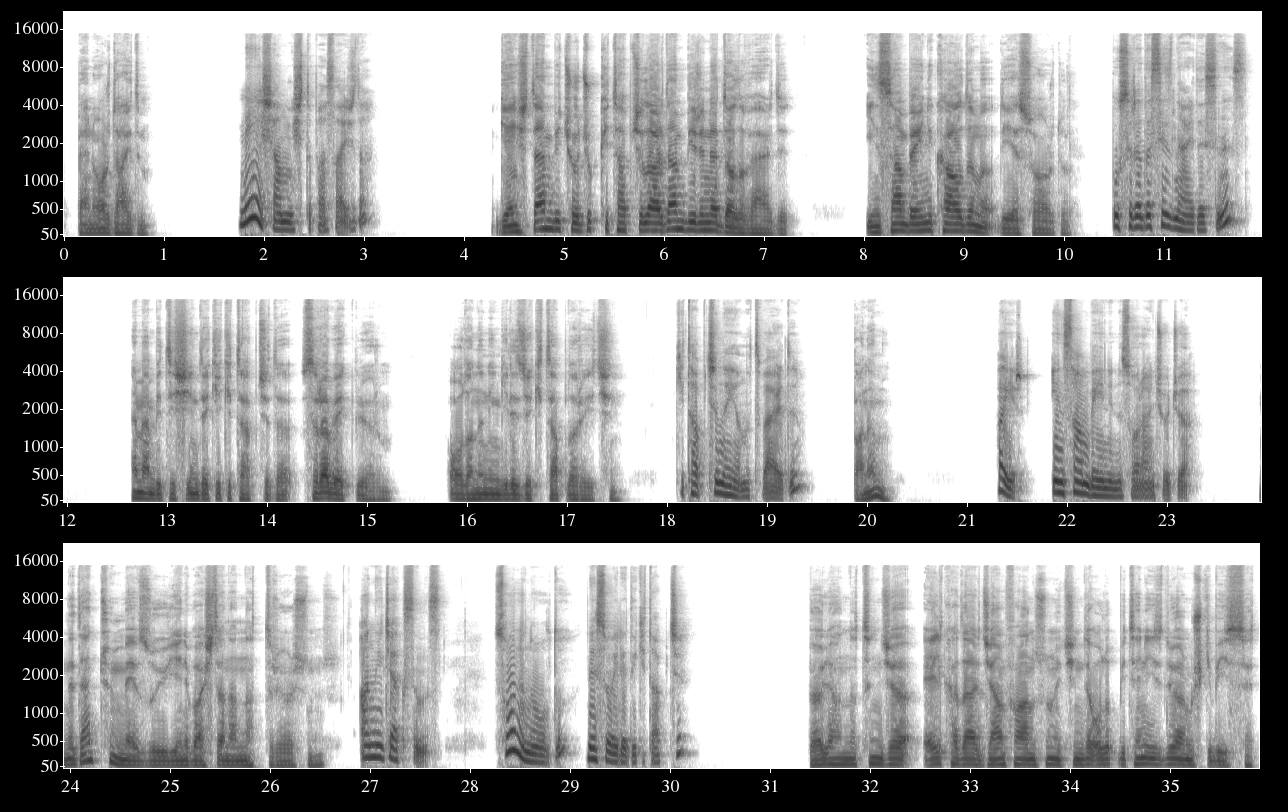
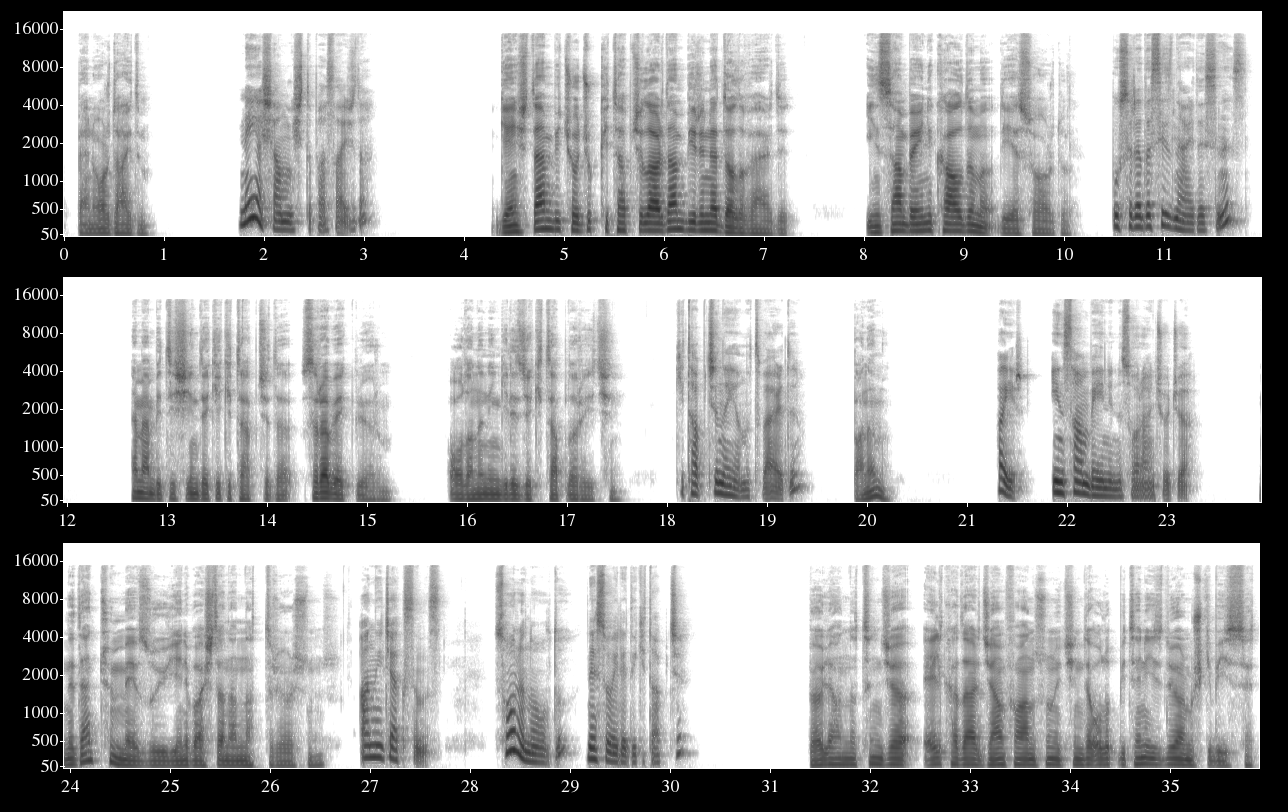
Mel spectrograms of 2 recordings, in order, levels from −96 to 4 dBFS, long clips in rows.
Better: second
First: distortion; slight; 10 dB below the speech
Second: none

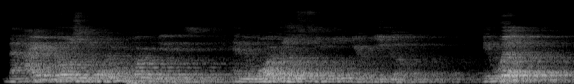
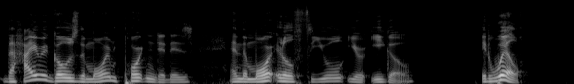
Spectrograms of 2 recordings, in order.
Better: second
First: off-mic speech; far // room echo; strong; dies away in 2.3 s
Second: none

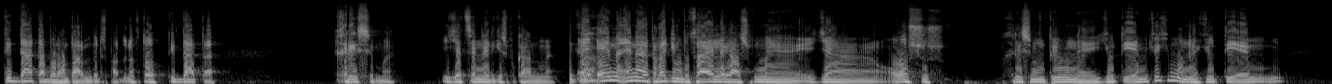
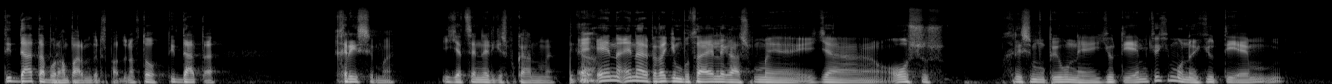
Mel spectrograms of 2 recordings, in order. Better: second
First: distortion; heavy; 13% of the sound clipped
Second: none

